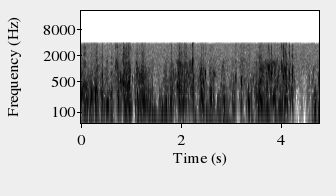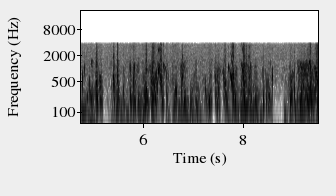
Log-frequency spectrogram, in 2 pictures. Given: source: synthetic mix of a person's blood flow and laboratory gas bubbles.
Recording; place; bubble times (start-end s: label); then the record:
Doppler ultrasound of blood flow; precordium
0.00-0.47 s: bubbles
0.58-1.44 s: bubbles
1.75-2.52 s: bubbles
2.55-2.71 s: bubbles
3.00-4.30 s: bubbles
4.72-5.22 s: bubbles
5.38-5.54 s: bubbles
5.58-5.67 s: bubbles
5.71-5.88 s: bubbles
5.97-6.51 s: bubbles
6.58-7.00 s: bubbles
7.21-7.90 s: bubbles
7.93-8.24 s: bubbles
8.37-8.62 s: bubbles
8.90-9.52 s: bubbles
From the record:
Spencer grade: 4 (maximum detectable bubble signal sounding continuously throughout systole and diastole of every cardiac period, and overriding the amplitude of the normal cardiac signals); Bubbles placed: only in the low amplitude regions of the cardiac cycle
